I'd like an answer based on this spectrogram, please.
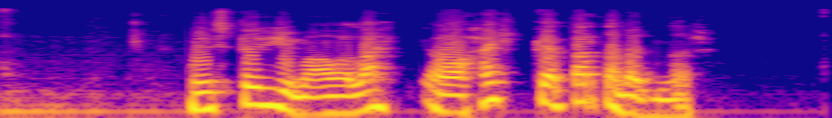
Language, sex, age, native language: Icelandic, male, 60-69, Icelandic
